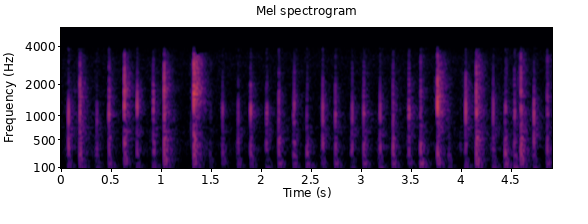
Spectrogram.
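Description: A shoe-shine rag snaps and pops in a quick, steady rhythm as shoes are buffed to a mirror shine, sharp cracks repeating several times a second without pause and with no talking.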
